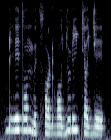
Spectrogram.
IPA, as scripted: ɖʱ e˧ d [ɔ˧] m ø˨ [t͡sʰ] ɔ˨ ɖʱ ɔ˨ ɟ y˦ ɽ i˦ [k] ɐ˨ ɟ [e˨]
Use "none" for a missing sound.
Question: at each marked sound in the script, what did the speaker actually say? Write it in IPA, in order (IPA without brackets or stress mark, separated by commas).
ɔ˧, t͡sʰ, c, e˨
